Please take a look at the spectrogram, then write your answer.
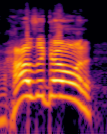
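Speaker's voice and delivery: high, loud upbeat hello; excited greeting. Real, not acted. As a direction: greet the crowd with big energy. Greeting stream audience excitedly.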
